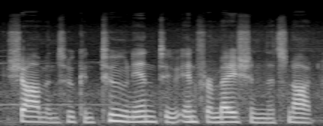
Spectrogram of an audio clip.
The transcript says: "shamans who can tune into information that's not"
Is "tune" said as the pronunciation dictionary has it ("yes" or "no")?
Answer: yes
